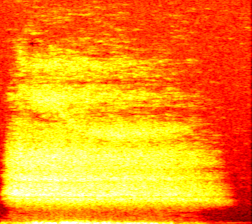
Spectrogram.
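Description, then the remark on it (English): A single long, deep breath in through the nose and out through the mouth, as if blowing through a straw: a rushing, airy hiss with a soft low rumble that swells quickly and then tapers away over about two seconds, with no talking. “What I'm going to invite you to do is take a deep breath in through the nose, very deeply, more so than you normally would, and then out through the mouth like you're blowing through a straw.”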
